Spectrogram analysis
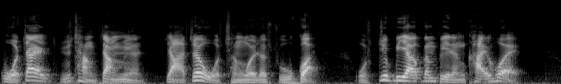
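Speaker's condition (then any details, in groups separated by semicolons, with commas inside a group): Hearing impairment; low frequencies near normal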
